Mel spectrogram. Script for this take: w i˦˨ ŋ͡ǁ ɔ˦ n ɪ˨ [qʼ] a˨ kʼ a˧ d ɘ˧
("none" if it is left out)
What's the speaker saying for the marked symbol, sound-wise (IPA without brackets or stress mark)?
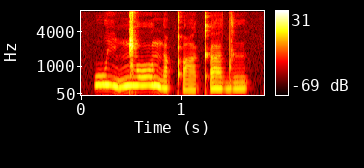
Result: qʼ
